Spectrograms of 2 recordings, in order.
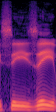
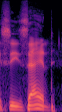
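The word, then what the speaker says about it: CZ: oh no oh oh but that's the american pronunciation as well you know they say they say those those yanks say c z but i always say c said yeah that's that's because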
